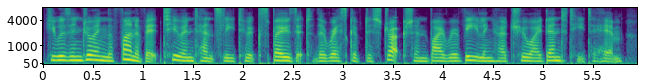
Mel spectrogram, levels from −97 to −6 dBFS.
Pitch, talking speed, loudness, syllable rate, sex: 180 Hz, 240 wpm, -19 LUFS, 6.5 syllables/s, female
